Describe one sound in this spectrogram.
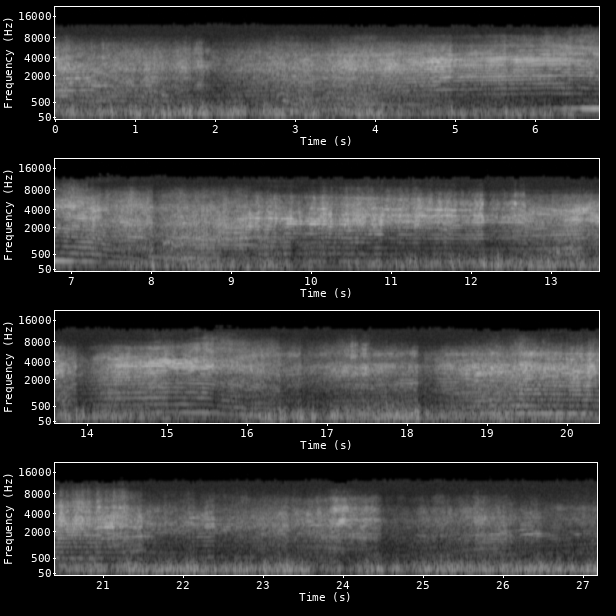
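Kart engines whine and buzz loudly, rising and falling in pitch as the karts race past.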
